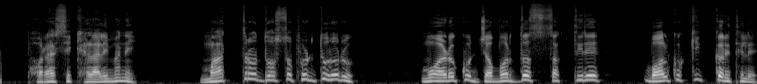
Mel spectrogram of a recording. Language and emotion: Odia, fearful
